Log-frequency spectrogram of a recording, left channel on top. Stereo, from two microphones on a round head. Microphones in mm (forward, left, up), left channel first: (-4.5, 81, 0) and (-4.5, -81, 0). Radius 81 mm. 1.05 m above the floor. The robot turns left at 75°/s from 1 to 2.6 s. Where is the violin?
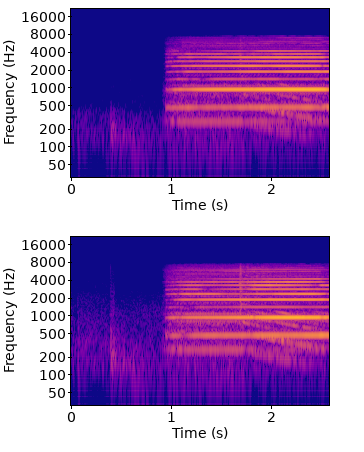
10° right, 0.7 m; by 2.5 s 125° right, 0.7 m.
